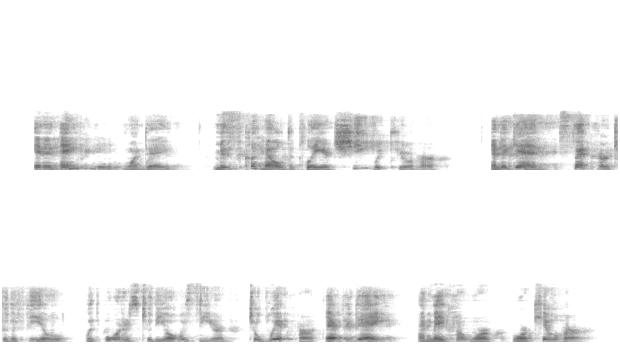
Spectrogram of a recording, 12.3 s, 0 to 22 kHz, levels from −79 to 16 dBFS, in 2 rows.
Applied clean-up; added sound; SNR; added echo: neural mask model DeepFilterNet 3.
